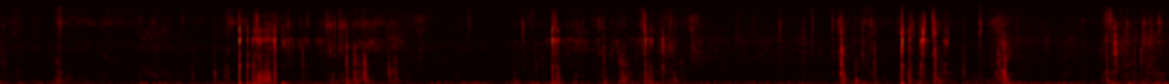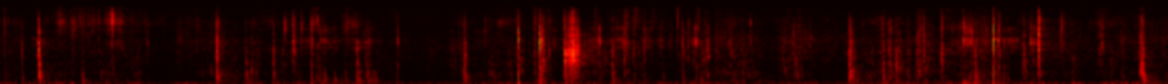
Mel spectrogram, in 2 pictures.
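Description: Black electrical tape being pulled off the roll and wrapped around a wiring harness. Irregular rustling and crackling, with sharp clicks as the wires and tape roll are handled.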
